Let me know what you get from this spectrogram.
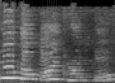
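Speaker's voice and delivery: piercing, shrill, very high and very loud scream.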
